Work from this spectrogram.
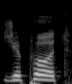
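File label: "zhip" plural, Archi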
